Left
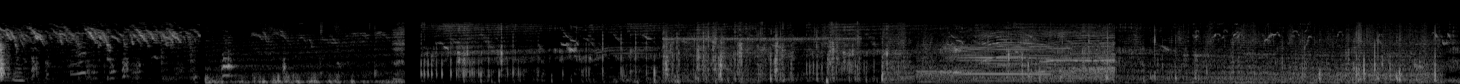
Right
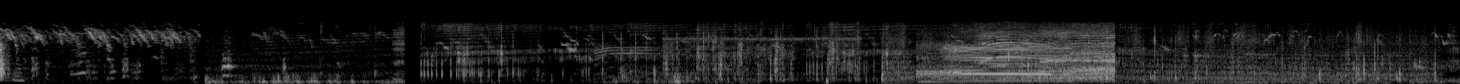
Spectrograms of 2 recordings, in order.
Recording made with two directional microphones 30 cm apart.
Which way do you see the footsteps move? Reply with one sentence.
In this clip you hear the footsteps move from left to right and back again.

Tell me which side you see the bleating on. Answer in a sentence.
You can hear the bleating on the right.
